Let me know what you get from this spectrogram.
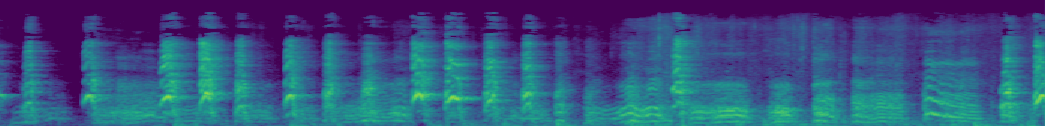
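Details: Several Basset Hound puppies playing around a computer chair, rooing: quick runs of short, bright yelping barks with ringing overtones, about three per second, broken by low growly mutters and a rougher scuffling stretch midway.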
